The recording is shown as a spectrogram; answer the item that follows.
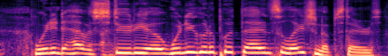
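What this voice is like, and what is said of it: Imitates another person's voice. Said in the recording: “I do a good impression, huh?”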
